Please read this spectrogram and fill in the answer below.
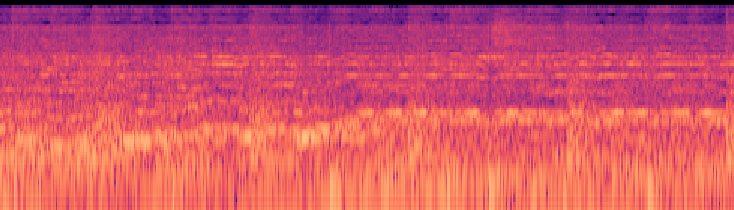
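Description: Live rock band jamming in F sharp: electric guitars, one playing crunchy rhythm, over bass and drums. About halfway through, a guitar holds a long sustained note.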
